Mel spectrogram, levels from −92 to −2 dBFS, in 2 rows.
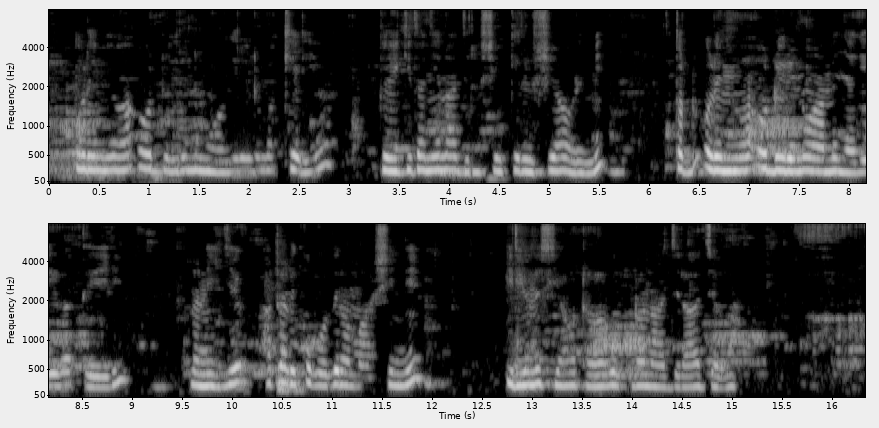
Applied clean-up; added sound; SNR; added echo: classical method Wiener filter.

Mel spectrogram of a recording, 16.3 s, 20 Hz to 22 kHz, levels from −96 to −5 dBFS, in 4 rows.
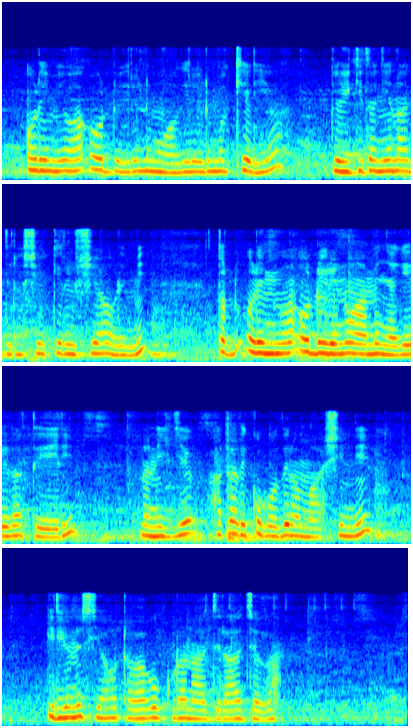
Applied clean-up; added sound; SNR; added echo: none; none; none; none.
